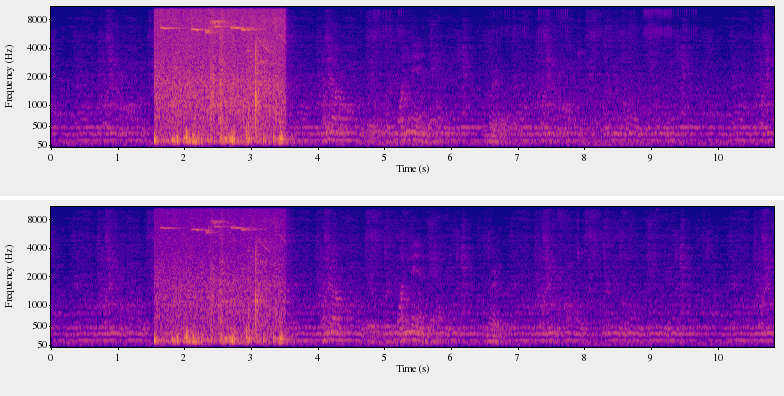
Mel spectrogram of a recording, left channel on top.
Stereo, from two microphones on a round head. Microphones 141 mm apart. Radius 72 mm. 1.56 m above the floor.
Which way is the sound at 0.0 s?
60° right (ahead or behind).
